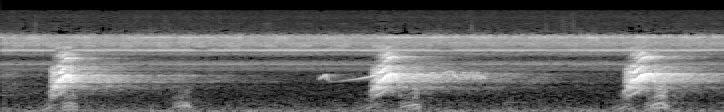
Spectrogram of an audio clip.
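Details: Side-striped jackal (Lupulella adusta) at night in the bush of Kafue National Park, Zambia, gives short, yelping barks spaced a few seconds apart over steady background hiss.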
